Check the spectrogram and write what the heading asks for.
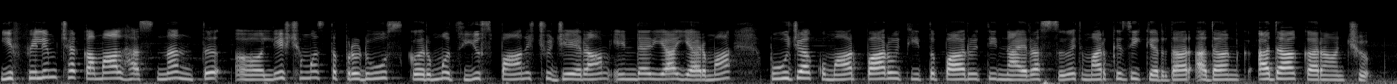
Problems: none marked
